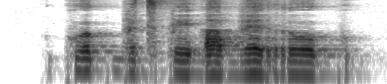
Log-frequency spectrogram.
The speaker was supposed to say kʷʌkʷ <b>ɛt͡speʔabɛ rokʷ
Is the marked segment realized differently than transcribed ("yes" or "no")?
no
